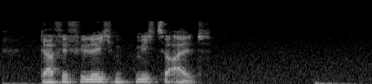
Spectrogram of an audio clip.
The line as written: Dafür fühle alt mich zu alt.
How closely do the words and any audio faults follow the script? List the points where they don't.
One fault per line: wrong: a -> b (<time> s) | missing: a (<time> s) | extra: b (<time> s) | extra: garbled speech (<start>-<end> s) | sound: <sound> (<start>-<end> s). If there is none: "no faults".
wrong: alt -> ich (1.0 s)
